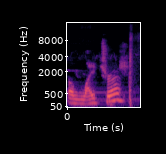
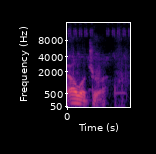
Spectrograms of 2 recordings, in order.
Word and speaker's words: elytra: I mean like everyone everyone pronounces it wrong. Like entomologist is that the people who do insects? Yeah. Like entomologist would look at this and be like, "Oh, it's it's an elitra."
